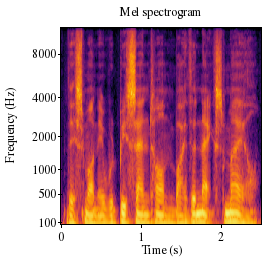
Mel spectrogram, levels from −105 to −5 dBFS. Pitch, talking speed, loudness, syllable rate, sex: 95 Hz, 240 wpm, -17 LUFS, 4.6 syllables/s, male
